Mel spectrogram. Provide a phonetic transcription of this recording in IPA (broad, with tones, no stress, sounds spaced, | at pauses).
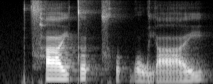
t͡sʰ aː˥ j t̪ ɵ˥ t̚ t͡sʰ ʊ˨ k̚ w o˨˩ w j aː˨˥ j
